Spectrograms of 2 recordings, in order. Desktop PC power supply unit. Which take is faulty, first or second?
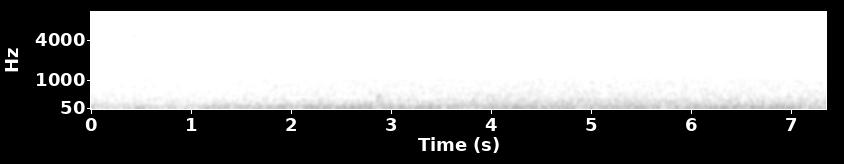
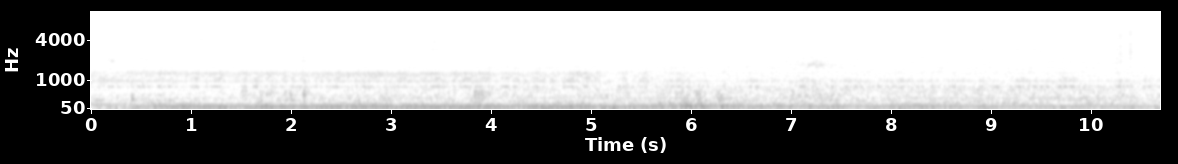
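second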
